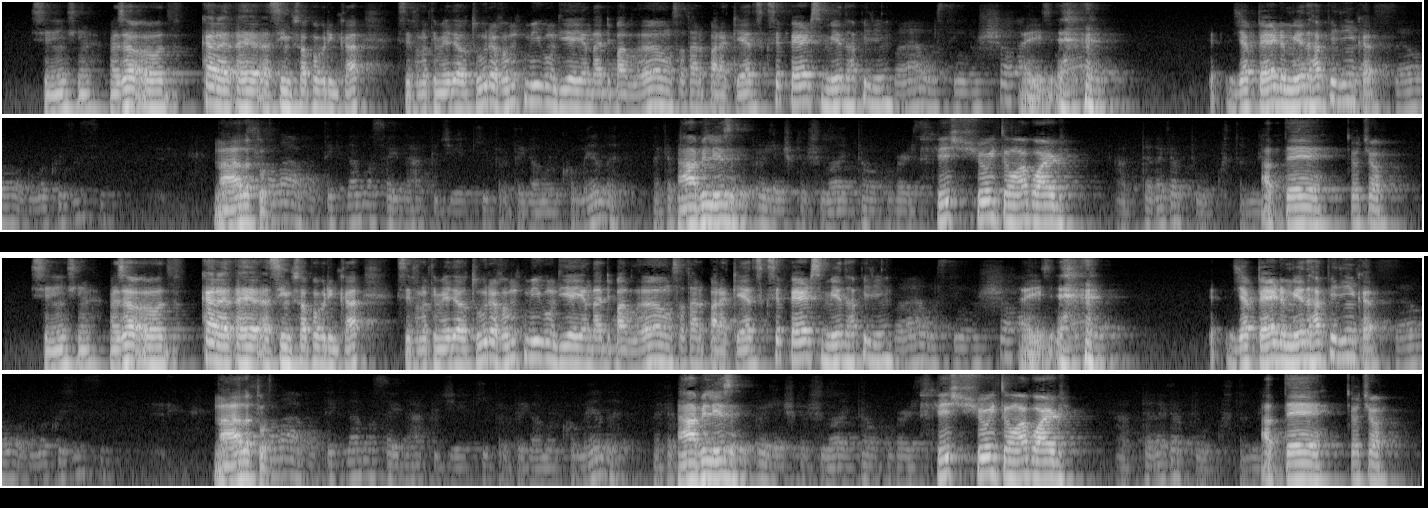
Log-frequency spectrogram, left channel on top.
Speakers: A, on the right (about 45°); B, on the left (about 25°).
A: Sim, sim. Mas, ó, ó, cara, é, assim, só pra brincar, você falou que medo é altura, vamos comigo um dia aí andar de balão, saltar no paraquedas, que você perde
B: <laughs>
A: esse medo rapidinho.
B: Vamos, sim, eu choro,
A: Aí
B: desmaio,
A: <laughs> já
B: tem
A: perde
B: um ataque
A: o medo rapidinho,
B: do coração,
A: cara.
B: alguma coisa assim.
A: Nada,
B: Mas deixa eu
A: pô.
B: falar, vou ter que dar uma saída rapidinho aqui para pegar uma encomenda. Daqui a pouco
A: Ah,
B: eu
A: beleza.
B: te ligo para a gente continuar então a conversa.
A: Fechou, então, aguardo.
B: Até daqui a pouco, tamo junto.
A: Até. Tchau, tchau.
